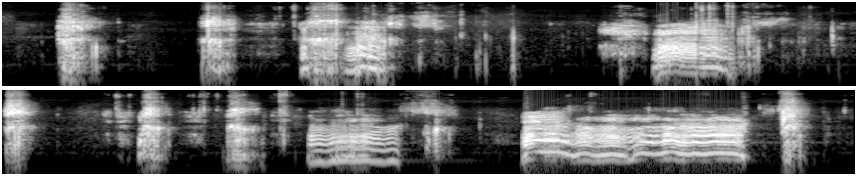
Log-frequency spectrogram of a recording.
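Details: Poodle growling during grooming: a harsh, throaty growl that rises and falls, broken by short snarls, sharp yips and clattering handling noises, with longer sustained growls near the middle and end.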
